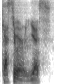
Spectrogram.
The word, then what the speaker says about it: cassowary: Is it cassowary? Cassowary? – Cassowary, yes.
